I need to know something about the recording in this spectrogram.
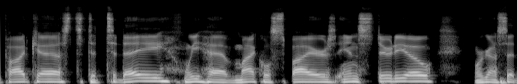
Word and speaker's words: Spyres: thank you for tuning in I got Michael spires in the studio my pronouncing that right yes sir I know it's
